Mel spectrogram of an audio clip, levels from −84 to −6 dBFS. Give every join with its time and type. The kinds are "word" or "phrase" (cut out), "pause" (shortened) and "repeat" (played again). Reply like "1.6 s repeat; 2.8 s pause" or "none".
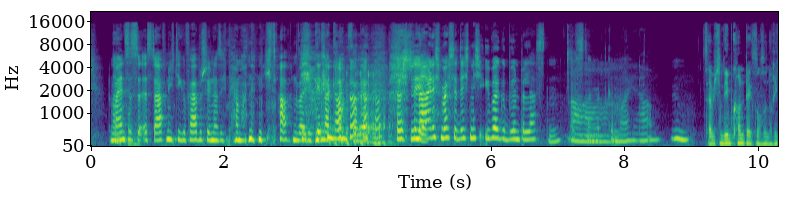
9.1 s pause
